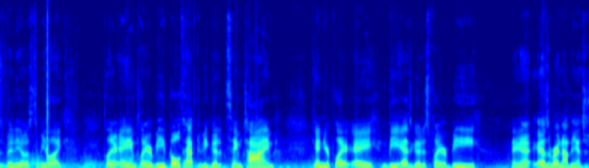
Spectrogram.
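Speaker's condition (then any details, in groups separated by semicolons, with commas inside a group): No condition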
